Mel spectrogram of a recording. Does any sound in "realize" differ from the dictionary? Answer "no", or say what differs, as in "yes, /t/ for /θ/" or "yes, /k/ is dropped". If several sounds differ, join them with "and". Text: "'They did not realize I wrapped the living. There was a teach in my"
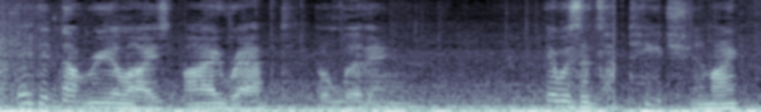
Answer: no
